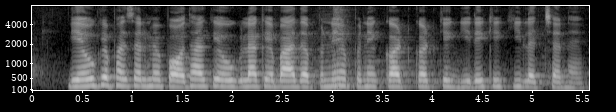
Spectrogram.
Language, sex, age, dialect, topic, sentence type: Magahi, female, 36-40, Southern, agriculture, question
